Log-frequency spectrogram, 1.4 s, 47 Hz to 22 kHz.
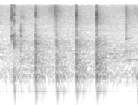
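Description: An oatmeal bread loaf, baked for 45 minutes, is tapped to test doneness instead of sticking a knife in it, giving a run of evenly spaced, dull, low thumps that fade quickly. The loaf sounds hollow, showing it is baked through and done.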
